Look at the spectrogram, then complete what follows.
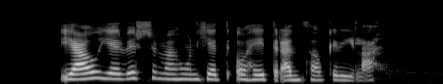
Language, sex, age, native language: Icelandic, female, 20-29, Icelandic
